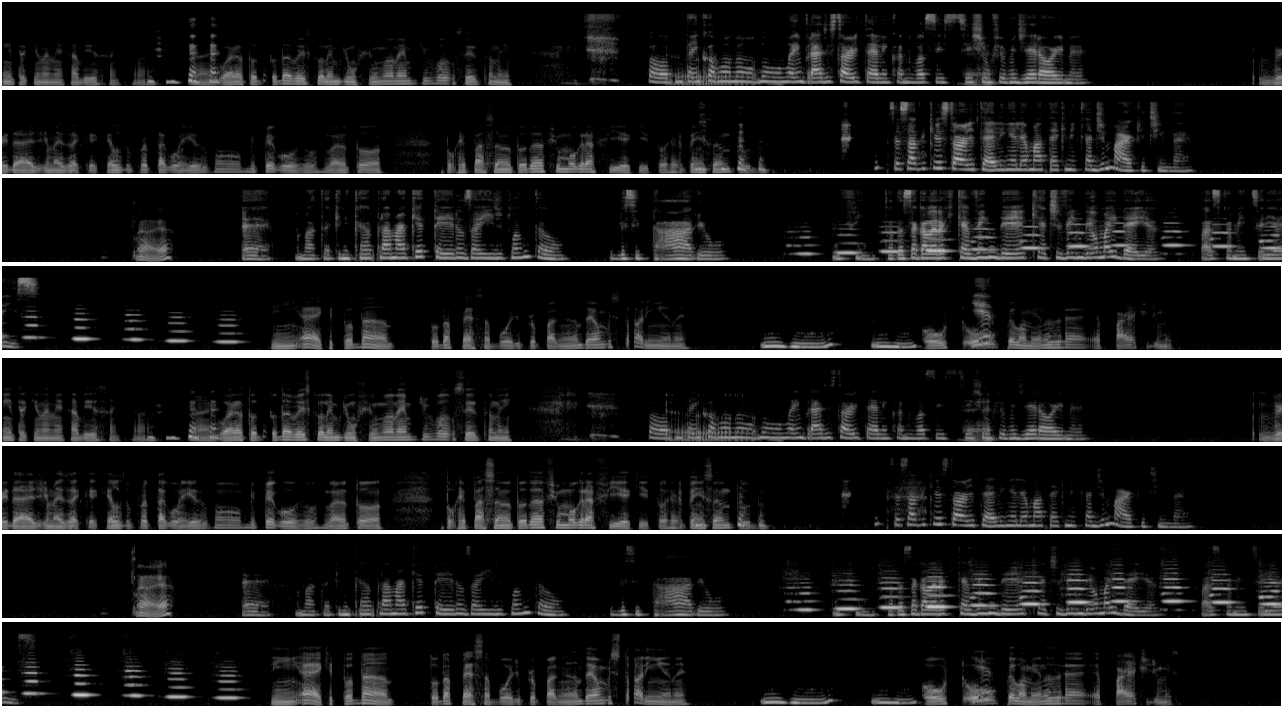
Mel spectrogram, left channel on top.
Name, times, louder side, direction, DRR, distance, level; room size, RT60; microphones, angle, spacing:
voice 1, 0.0-1.5 1.9-5.8 6.6-7.2 7.7-7.8 9.6-9.9 12.6-20.3 21.7-22.0 26.9-27.3 41.1-42.3 42.7-45.3 47.6-50.2, right 2 dB, 90° right, 4.2 m, -37 dB
voice 2, 1.5-2.2 5.8-6.2 6.5-10.9 19.7-20.5 21.2-24.7 28.0-31.3 31.7-32.9 33.9-37.2 37.6-38.8 46.0-46.8 47.1-47.6 48.1-48.3, left 4 dB, 60° left, 0.8 m, -33 dB
Wind instrument woodwind instrument, 33.4-36.9 37.2-38.8 39.1-39.3 39.6-40.3 40.5-40.8, right 5 dB, 55° right, 0.6 m, -26 dB
head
